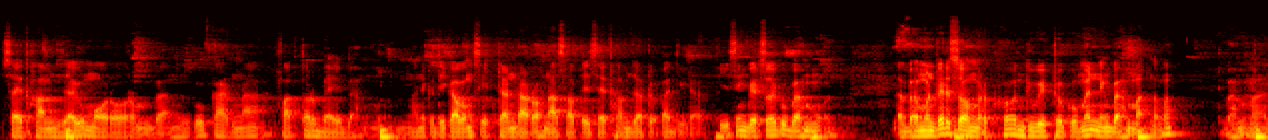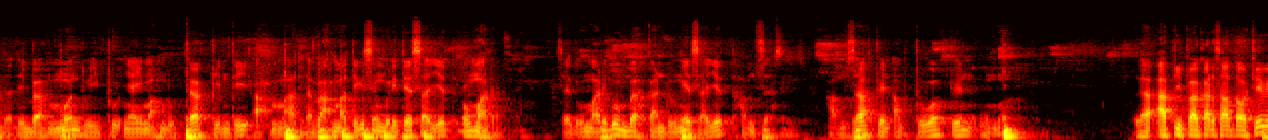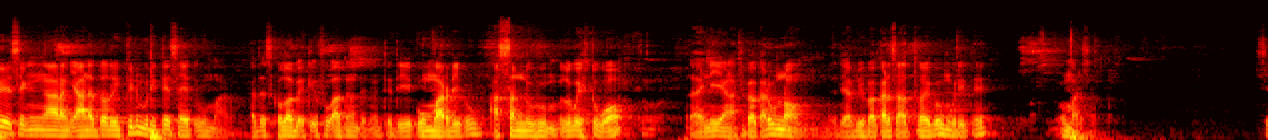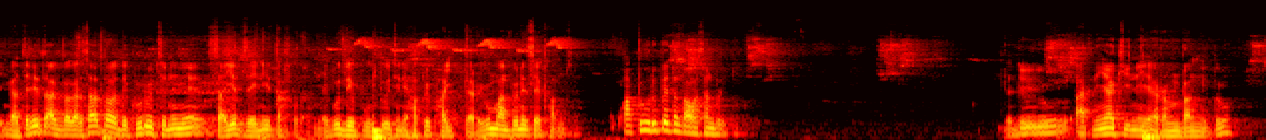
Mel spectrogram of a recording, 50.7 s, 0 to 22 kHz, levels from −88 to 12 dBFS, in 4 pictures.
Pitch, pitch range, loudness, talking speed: 95 Hz, 80-105 Hz, -24 LUFS, 160 wpm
